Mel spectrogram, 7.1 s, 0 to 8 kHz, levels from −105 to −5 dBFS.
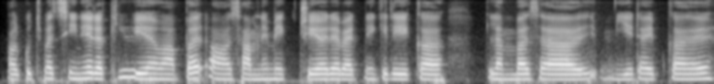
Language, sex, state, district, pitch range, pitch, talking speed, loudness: Hindi, female, Himachal Pradesh, Shimla, 180-195 Hz, 185 Hz, 195 wpm, -17 LUFS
